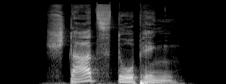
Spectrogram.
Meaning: Doping organized and promoted by the government of a country in order to achieve good results, especially in international competitions
- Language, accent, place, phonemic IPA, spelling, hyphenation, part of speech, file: German, Germany, Berlin, /ˈʃtaːt͡sˌdoːpɪŋ/, Staatsdoping, Staats‧do‧ping, noun, De-Staatsdoping.ogg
